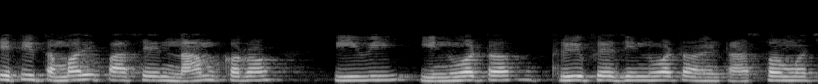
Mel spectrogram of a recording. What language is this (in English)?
Gujarati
